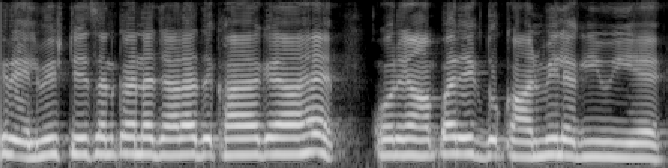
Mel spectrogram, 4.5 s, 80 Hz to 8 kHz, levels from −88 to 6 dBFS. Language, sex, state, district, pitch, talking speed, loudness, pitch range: Hindi, male, Uttar Pradesh, Ghazipur, 245 Hz, 215 wpm, -12 LUFS, 235-255 Hz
